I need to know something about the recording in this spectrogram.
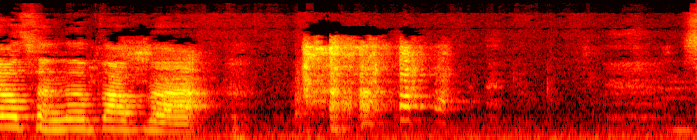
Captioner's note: laugh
